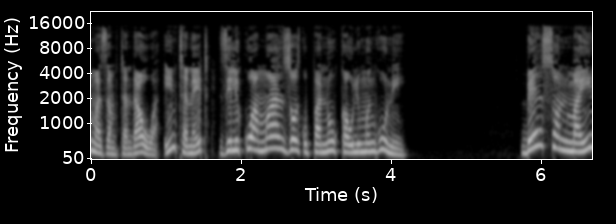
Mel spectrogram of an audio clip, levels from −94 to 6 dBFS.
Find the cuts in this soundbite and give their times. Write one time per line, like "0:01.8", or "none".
0:01.6
0:02.8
